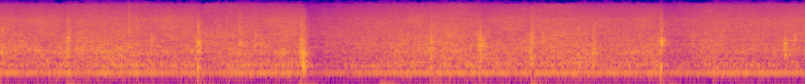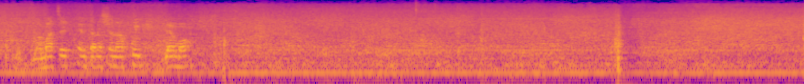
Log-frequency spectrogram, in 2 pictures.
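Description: A vacuum cleaner motor whirs steadily.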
